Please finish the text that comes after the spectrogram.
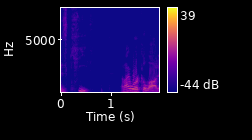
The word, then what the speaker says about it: Keith: they speak in Guatemala, there is no TH sound, th. That's a sound from Germanic languages. It's not a sound from Romance languages. So people in Guatemala cannot actually pronounce the name Keith. They struggle with it. Most often it comes out like a kip or a kip. And what they're doing is they're translating the TH sound to a P sound.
